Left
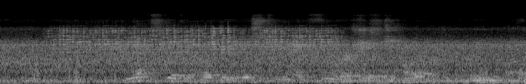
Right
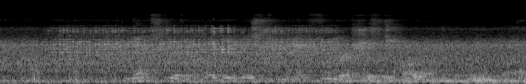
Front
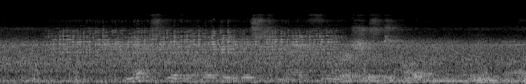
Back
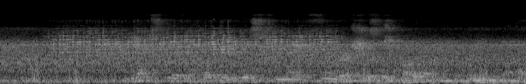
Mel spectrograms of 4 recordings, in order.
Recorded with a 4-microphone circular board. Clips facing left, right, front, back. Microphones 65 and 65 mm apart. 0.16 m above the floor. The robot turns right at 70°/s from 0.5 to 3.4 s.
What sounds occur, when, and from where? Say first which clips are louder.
1.2 s a man speaking: left 2 dB, front 3 dB; 55° left, 2.5 m; by 4.4 s 155° right, 2.5 m
3.4 s a man speaking: right 2 dB, front 1 dB; 115° right, 3 m; by 5.3 s 110° right, 3 m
